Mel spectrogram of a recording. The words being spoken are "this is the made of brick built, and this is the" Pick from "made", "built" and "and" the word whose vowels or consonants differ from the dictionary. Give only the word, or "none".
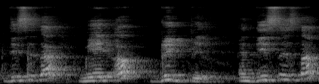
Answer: built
